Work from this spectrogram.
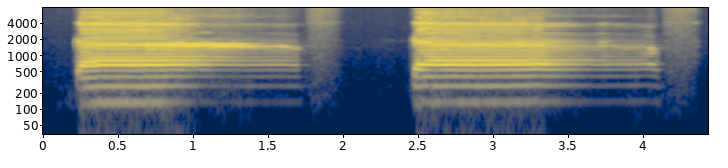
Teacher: জীবার গোড়া থেকে একটু আগে বাড়িয়ে তার বরাবর উপরের তালুর সঙ্গে লাগিয়ে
